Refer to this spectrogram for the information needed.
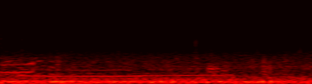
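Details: Backyard hens in their coop give a drawn-out, low clucking call with a few shorter notes, against a heavy low rumbling background.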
